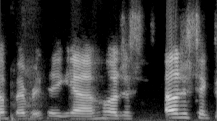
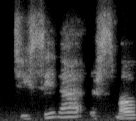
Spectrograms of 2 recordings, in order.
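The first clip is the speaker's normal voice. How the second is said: very quiet, hushed, secretive whisper; 4 semitones higher, 9 dB quieter than usual. Playing a character who points out smoke to a companion: whispering in character. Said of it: "I whisper to him".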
